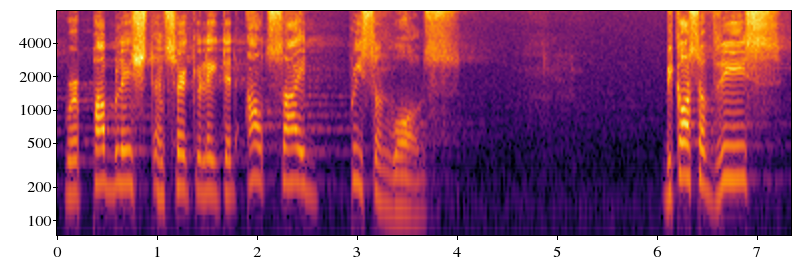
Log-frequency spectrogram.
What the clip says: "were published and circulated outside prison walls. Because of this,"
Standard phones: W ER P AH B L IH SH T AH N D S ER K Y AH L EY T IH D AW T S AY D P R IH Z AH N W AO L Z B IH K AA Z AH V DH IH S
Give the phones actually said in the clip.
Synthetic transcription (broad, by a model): W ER P AH B L IH SH T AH N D S ER K Y AH L EY T IH D AW T S AY D P R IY S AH N W AO L S B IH K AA S AH V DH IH S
